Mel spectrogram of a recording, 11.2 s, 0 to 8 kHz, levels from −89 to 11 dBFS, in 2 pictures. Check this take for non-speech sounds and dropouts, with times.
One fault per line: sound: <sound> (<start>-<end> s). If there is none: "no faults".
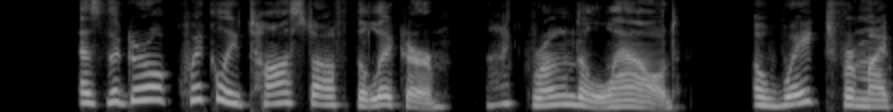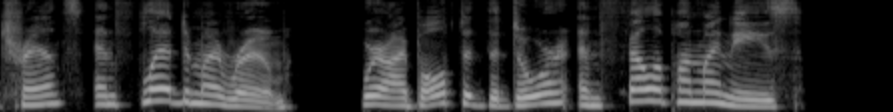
no faults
